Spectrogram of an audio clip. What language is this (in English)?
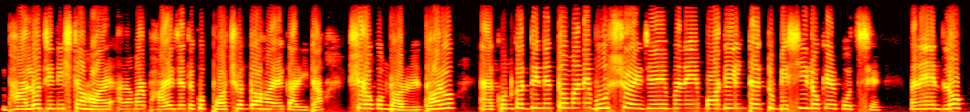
Bangla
